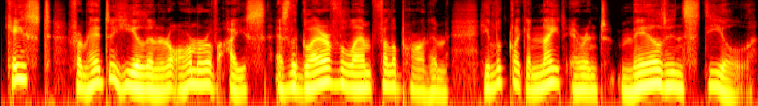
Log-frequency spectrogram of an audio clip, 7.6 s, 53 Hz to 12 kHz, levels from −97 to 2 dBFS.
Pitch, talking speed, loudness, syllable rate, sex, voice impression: 145 Hz, 220 wpm, -19 LUFS, 5.3 syllables/s, male, masculine, middle-aged, slightly tensed, powerful, slightly hard, muffled, slightly raspy, cool, intellectual, slightly mature, wild, lively, strict, sharp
